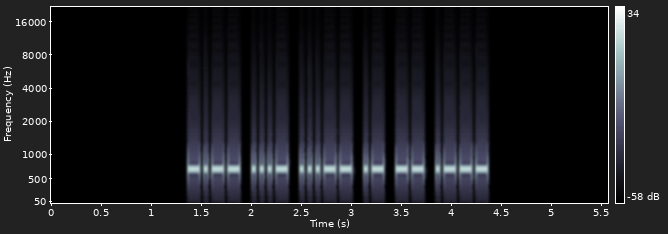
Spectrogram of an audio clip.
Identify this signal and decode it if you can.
Morse code, heard as a keyed tone, about 30 wpm, 700 Hz. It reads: YV3AMJ
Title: DXCC-100 Call Signs - 6 Characters - 30wpm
